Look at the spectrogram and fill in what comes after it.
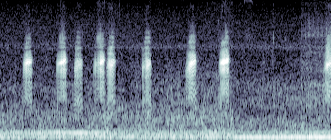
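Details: An Iberian parsley frog gives short, separate creaky notes, roughly one every half second to second, against quiet background hum.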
